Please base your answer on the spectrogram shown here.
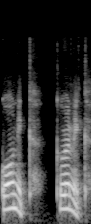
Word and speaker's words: König: Ahí te iba a decir König sería la pronunciación correcta, es alemán el segundo apellido, ¿cierto?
